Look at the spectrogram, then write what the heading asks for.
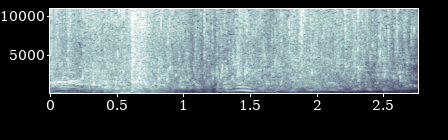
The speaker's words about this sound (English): They're over there, they're doing little chemicals, they're putting little vials into other things. There we go. Bubbles, acid.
